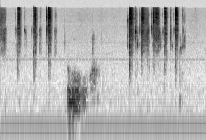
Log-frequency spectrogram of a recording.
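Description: A cloth dabs and rubs against paper.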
